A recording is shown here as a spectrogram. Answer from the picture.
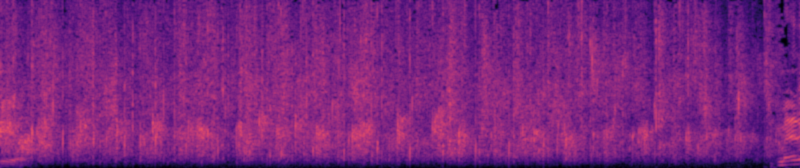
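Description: A room full of people applauding, many hands clapping steadily for about six seconds.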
